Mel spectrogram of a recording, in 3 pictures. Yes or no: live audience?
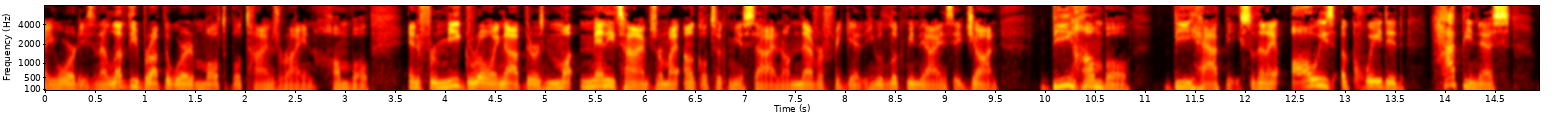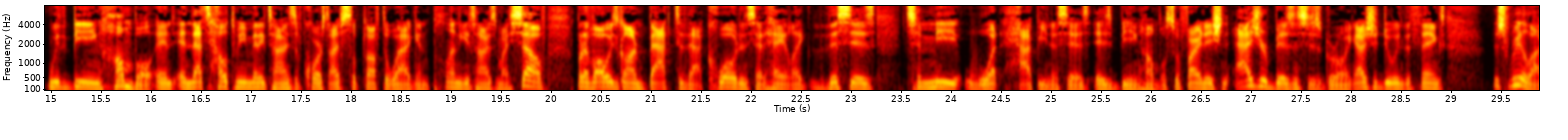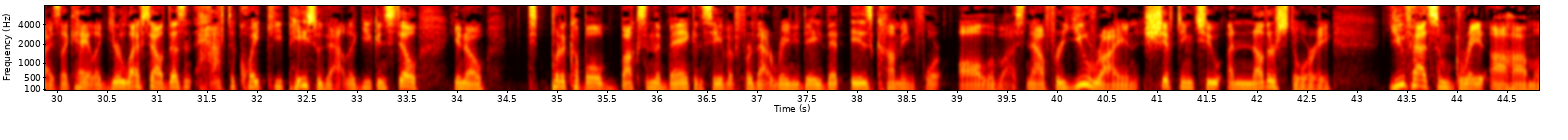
no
